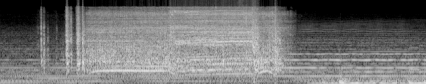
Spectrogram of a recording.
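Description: Dark soundtrack music with an added noise effect: two sharp clicks, then a loud burst of hiss lasting about two seconds that cuts off suddenly, followed by a deep low rumble as the music carries on.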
